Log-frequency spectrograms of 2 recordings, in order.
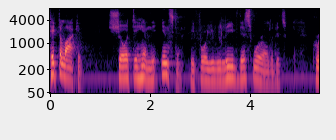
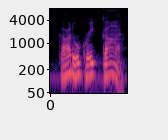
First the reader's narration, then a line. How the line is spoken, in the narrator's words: Peter whispered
